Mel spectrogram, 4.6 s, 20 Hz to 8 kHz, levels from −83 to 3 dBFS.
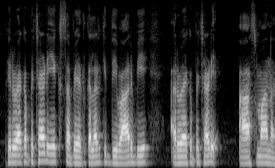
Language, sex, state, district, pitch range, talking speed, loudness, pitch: Kumaoni, male, Uttarakhand, Tehri Garhwal, 115-130 Hz, 195 wpm, -15 LUFS, 120 Hz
